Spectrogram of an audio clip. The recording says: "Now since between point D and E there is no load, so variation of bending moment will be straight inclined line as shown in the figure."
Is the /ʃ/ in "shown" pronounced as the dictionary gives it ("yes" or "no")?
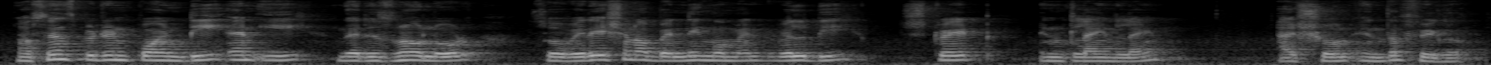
yes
